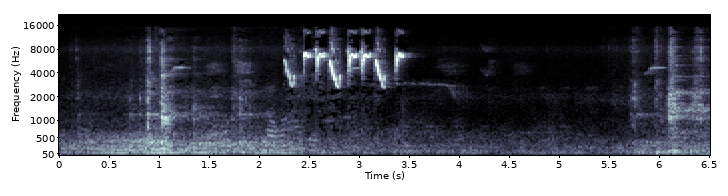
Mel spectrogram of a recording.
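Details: Java sparrow used as a singing lure for a lazy bird, giving a short run of about six high, quickly repeated down-slurred chirps amid faint clicks and low background noise.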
